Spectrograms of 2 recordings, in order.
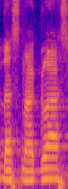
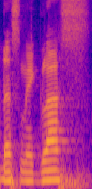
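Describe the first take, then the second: First: The vowel in the second word sounds like 'a'. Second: The vowel in the second word sounds like 'e'. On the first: The speaker calls it wrong. "kita dipanggilnya Das Naglas pasti kalau baru pertama kali" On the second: The speaker calls it right. "sebetulnya dibacanya Das Neglas"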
